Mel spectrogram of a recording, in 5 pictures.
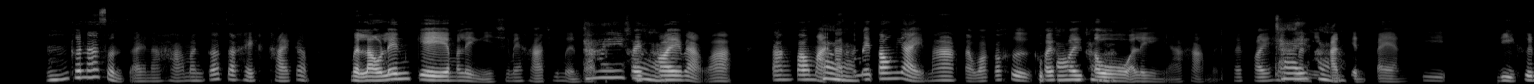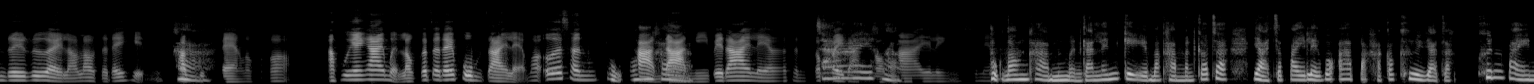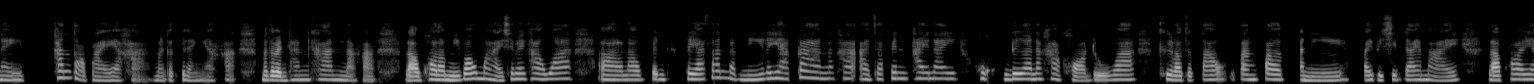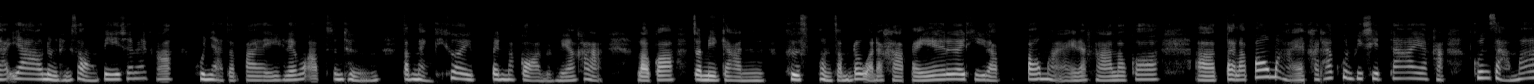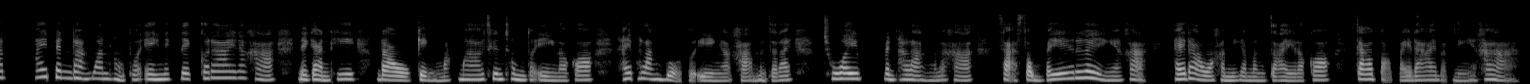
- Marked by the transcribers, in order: in English: "level up"; in English: "level up"
- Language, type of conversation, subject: Thai, advice, หลังจากล้มเหลวแล้วฉันเริ่มสงสัยในความสามารถของตัวเอง ควรทำอย่างไร?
